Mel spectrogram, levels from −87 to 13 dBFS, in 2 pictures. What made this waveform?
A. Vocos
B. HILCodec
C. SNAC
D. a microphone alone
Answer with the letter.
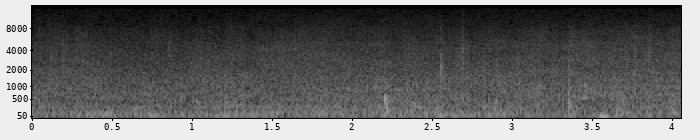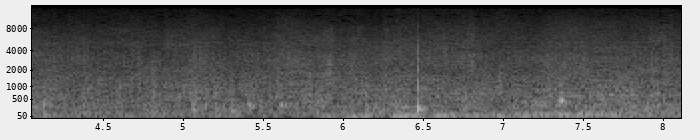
C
